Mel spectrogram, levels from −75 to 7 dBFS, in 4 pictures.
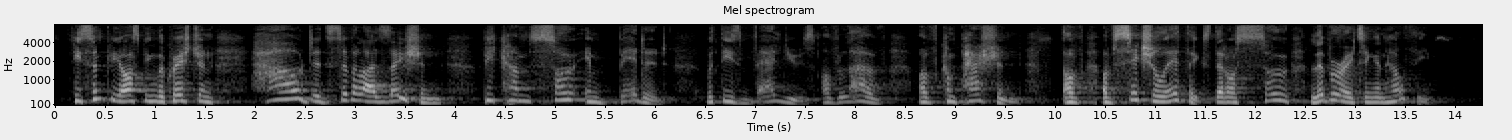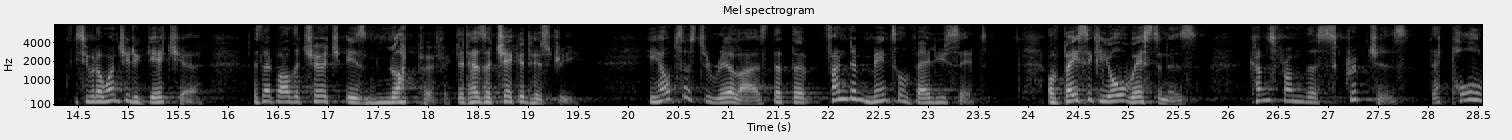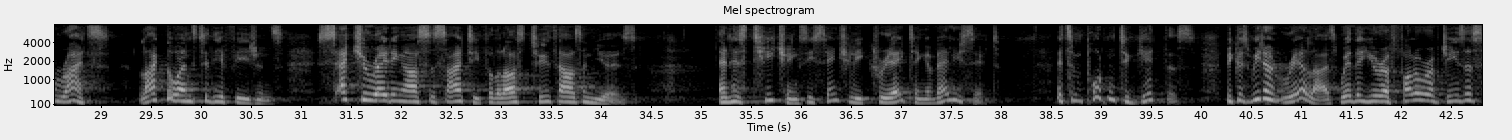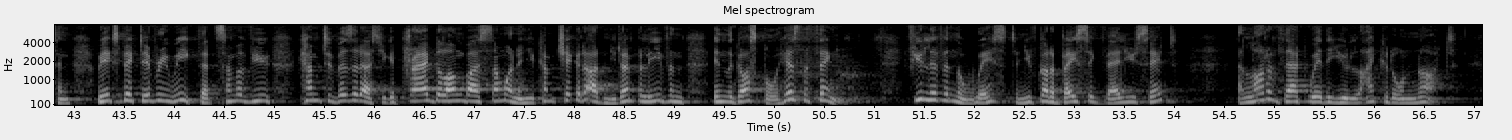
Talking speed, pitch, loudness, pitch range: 175 wpm, 195 Hz, -28 LUFS, 170-225 Hz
